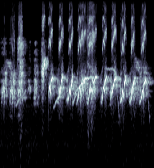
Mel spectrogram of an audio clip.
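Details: Dense, almost unbroken high chirping and twittering, with quick notes tumbling over each other for three seconds: a Java sparrow call played as a trapping lure.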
